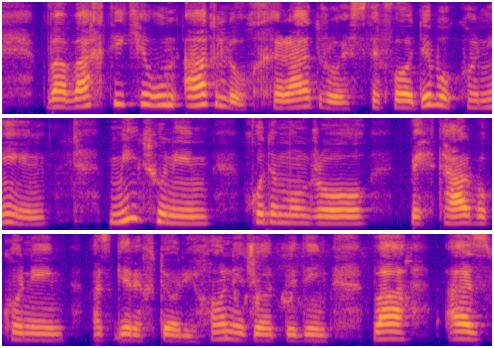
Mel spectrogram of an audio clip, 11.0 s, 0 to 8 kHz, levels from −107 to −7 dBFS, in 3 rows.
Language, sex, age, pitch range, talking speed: Persian, female, 40-59, 160-210 Hz, 120 wpm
